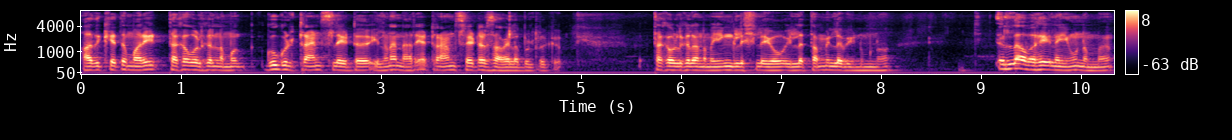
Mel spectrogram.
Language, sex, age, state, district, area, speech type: Tamil, male, 18-30, Tamil Nadu, Pudukkottai, rural, spontaneous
